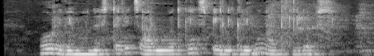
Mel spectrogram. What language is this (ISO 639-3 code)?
kat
